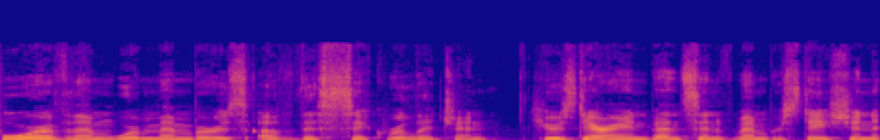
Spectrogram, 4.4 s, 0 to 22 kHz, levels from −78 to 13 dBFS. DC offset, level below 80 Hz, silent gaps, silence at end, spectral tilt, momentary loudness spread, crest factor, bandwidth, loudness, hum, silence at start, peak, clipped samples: under 0.1%; -74 dBFS; none; 0 s; -4 dB/octave; 8 LU; 18 dB; 16 kHz; -22 LUFS; none; 0 s; -4 dBFS; under 0.1%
